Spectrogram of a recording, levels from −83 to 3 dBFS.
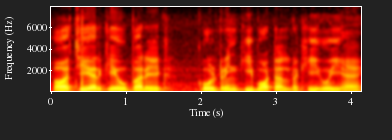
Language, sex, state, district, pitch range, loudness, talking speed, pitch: Hindi, male, Bihar, Kaimur, 130-140 Hz, -18 LUFS, 175 wpm, 135 Hz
